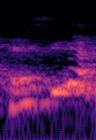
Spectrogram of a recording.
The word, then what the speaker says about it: kefir: one overnight in milk kefir or kefir however you want to pronounce it and we'll be going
